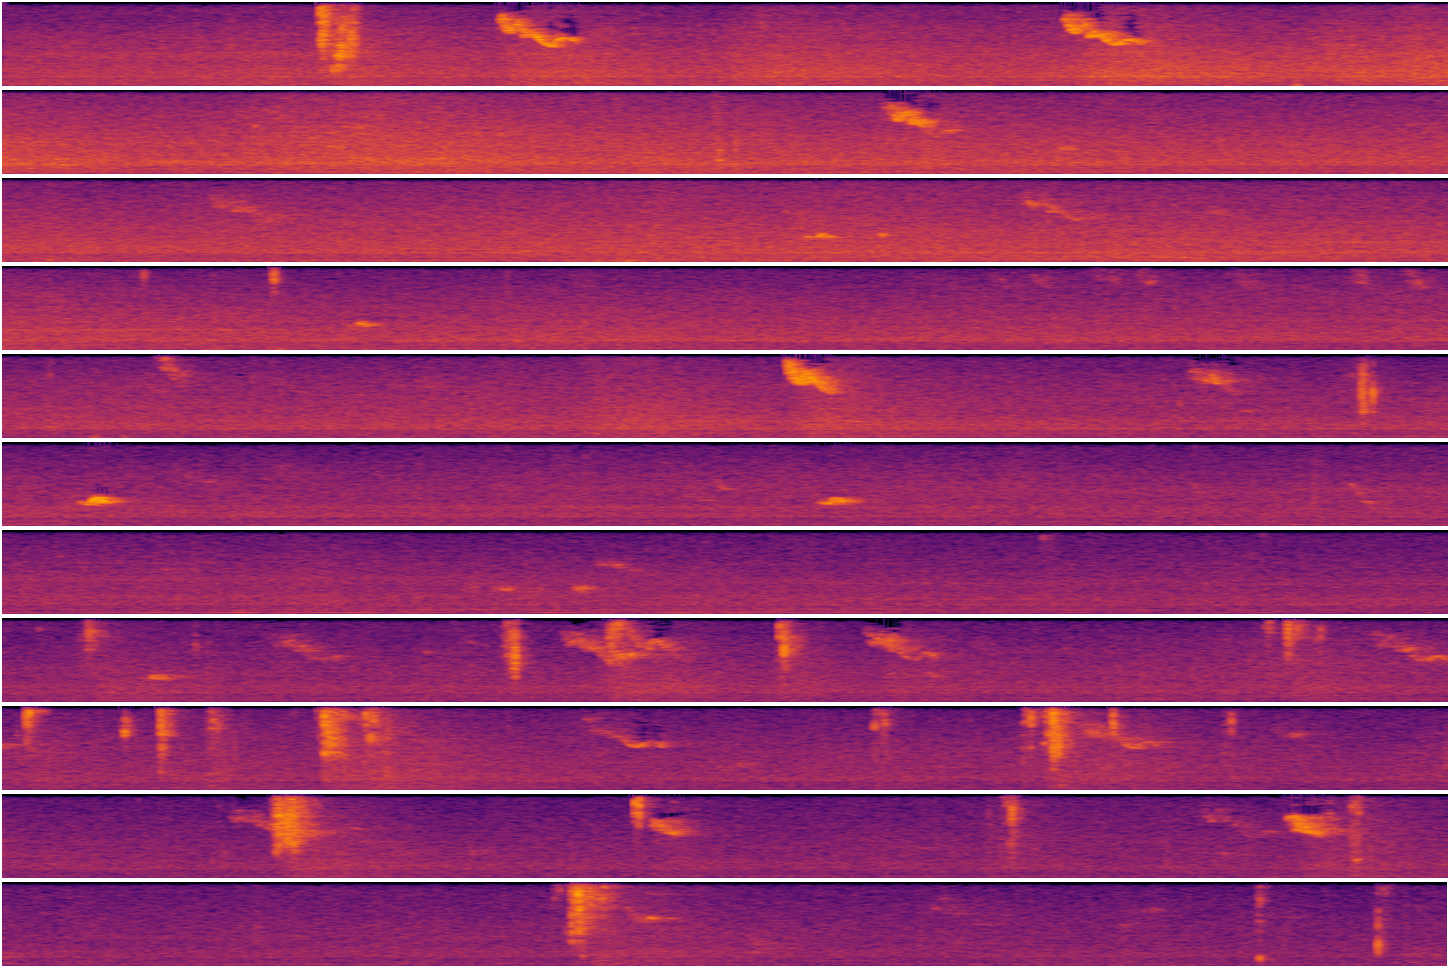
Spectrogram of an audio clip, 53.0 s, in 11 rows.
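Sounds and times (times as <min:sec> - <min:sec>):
street ambience hum: 0:00.0 - 0:53.0
bird chirping: 0:01.0 - 0:02.0, 0:26.4 - 0:27.0, 0:34.0 - 0:36.9, 0:42.0 - 0:43.0, 0:44.1 - 0:44.6, 0:45.5 - 0:45.8, 0:47.4 - 0:48.0
birds chirping: 0:01.0 - 0:02.6, 0:03.5 - 0:04.0, 0:07.8 - 0:08.4, 0:21.2 - 0:22.2, 0:23.1 - 0:25.2, 0:26.4 - 0:27.0, 0:33.9 - 0:37.0, 0:37.9 - 0:43.0, 0:44.0 - 0:45.8, 0:47.4 - 0:48.0
sharp click: 0:50.0 - 0:50.5.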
